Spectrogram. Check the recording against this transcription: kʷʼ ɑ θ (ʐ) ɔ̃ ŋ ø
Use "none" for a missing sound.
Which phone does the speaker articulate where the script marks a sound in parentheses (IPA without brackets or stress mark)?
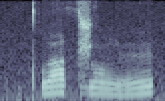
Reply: ʐ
